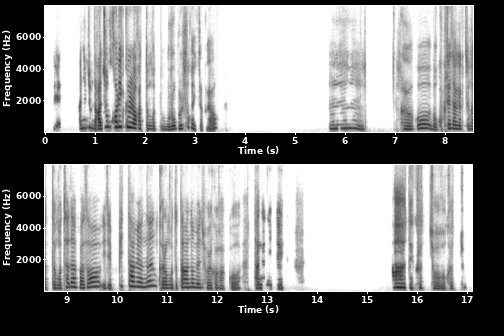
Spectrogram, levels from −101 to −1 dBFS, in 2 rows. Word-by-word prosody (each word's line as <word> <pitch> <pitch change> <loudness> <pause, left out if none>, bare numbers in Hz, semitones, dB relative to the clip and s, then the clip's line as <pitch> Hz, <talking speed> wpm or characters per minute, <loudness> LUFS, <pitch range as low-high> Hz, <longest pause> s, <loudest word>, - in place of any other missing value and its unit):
네. - - -4 0.4
아니 245 +3 -2
좀 295 -4 -1
나중 210 +11 +5
커리큘럼 335 -5 +8
같은 225 -3 -2
것도 195 -1 -7
물어볼 200 +5 0
수가 295 +1 -2
있잖아요? 240 +10 -7 2.2
음. 240 -2 -5 0.7
그러고 220 +6 -1
뭐 170 -4 -3
국제 255 +8 0
자격증 210 -3 -1
같은 195 +1 -2
거 190 - -1
찾아 270 +3 0
봐서 260 +6 +1
이제 185 -3 -4
핏하면은 310 0 +1
그런 205 -2 0
것도 200 0 -5
따 255 - +2
놓으면 250 -2 -2
좋을 185 -5 -5
것 180 - -7
같고 175 +3 -7 0.3
당연히 200 -1 -2
이제 185 0 -1 2.2
아 245 0 +7
네. 200 - -1
그렇죠, 190 -3 -6
그렇죠. 190 +4 -12
225 Hz, 255 characters per minute, -24 LUFS, 200-260 Hz, 2.2 s, 커리큘럼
